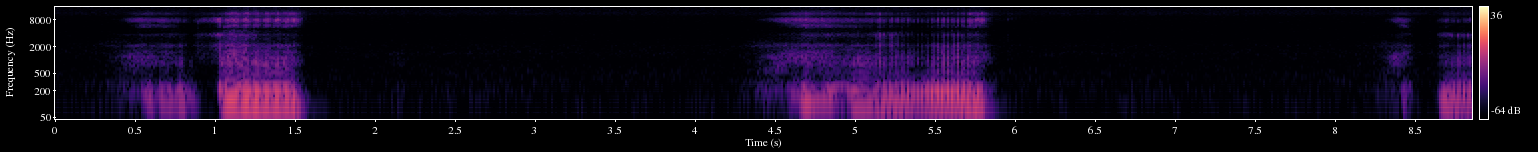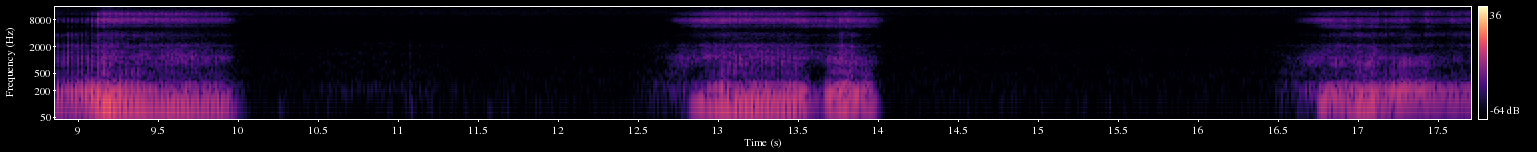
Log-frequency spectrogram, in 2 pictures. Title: OMG i snore while i sleep... Owo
